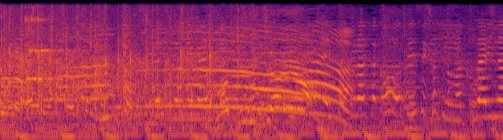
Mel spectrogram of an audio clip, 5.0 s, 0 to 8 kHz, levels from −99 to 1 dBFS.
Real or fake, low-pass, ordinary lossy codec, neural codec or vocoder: real; 7.2 kHz; none; none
